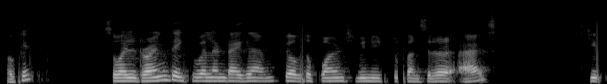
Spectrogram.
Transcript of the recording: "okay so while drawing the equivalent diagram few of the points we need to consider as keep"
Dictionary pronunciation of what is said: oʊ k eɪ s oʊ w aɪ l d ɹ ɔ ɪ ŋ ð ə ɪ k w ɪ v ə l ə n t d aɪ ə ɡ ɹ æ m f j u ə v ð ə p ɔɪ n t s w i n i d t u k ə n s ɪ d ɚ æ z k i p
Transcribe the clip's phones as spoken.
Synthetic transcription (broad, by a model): oʊ k eɪ s oʊ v aɪ l d ɹ ɔ ɪ ŋ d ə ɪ k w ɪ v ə l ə n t d aɪ ə ɡ ɹ æ m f j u ə v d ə p ɔɪ n t s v i n i d t u k ə n s ɪ d ɚ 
